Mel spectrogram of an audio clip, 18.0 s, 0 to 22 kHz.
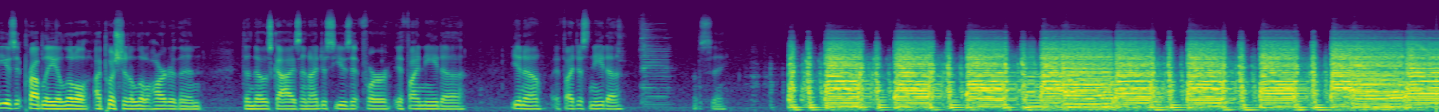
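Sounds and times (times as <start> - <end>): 
speech: 0.0 - 9.2, 9.9 - 12.0
electric guitar through a pedal with light crunchy distortion playing ringing chords: 9.8 - 17.9.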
